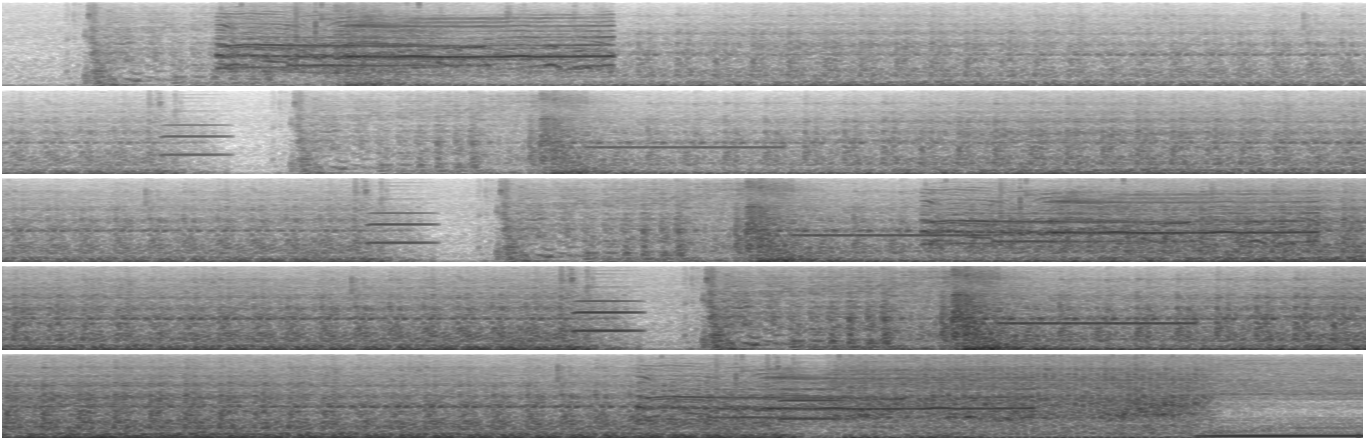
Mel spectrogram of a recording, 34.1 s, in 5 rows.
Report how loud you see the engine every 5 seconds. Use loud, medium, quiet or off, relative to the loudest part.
quiet, quiet, medium, medium, loud, loud, loud.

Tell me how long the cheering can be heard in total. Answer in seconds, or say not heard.
6 s.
